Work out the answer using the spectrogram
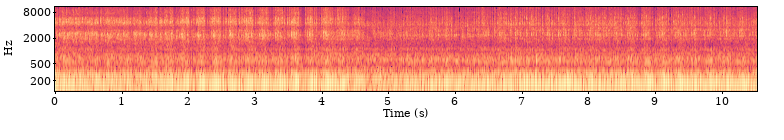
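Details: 2008 cammed LS3 Corvette coupe, LG street series headers, high-flow cats, NPP dual-mode exhaust, cold start after exhaust leak fixed: lumpy choppy cam idle, exhaust goes from loud to quiet mode, no leak ticking; normal.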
